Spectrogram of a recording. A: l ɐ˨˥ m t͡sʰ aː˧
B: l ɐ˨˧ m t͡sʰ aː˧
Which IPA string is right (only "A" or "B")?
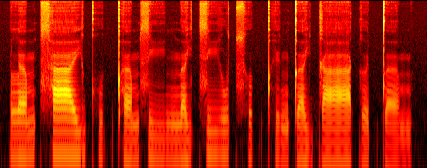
A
